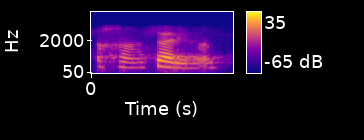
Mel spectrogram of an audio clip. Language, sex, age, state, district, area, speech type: Kannada, female, 18-30, Karnataka, Chikkamagaluru, rural, conversation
